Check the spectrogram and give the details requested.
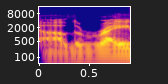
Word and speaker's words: Luray: He's got one in Luray, Virginia, I think is how it's pronounced.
